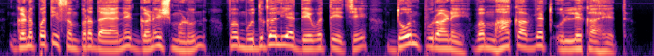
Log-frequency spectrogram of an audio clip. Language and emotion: Marathi, neutral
